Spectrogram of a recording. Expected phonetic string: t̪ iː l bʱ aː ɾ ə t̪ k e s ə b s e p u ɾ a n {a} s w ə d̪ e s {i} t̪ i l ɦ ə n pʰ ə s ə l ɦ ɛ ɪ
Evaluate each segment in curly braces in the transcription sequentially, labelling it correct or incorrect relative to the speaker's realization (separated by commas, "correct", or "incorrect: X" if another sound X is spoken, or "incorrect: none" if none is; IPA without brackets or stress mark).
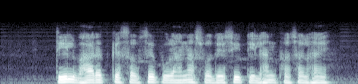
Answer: correct, correct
